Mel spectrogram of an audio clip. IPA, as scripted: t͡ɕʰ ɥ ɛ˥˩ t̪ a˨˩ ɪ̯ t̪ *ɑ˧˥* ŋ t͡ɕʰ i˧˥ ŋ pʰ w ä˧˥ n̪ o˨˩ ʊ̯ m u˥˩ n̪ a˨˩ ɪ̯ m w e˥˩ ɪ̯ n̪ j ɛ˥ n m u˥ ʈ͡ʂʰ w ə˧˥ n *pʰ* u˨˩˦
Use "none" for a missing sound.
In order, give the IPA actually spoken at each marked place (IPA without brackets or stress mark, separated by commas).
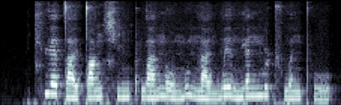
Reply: ɑ˧˥, pʰ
